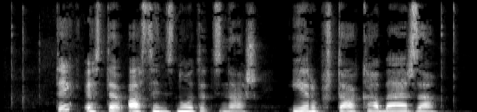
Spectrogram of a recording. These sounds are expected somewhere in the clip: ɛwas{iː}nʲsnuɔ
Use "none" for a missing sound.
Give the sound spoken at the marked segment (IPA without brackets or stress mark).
i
